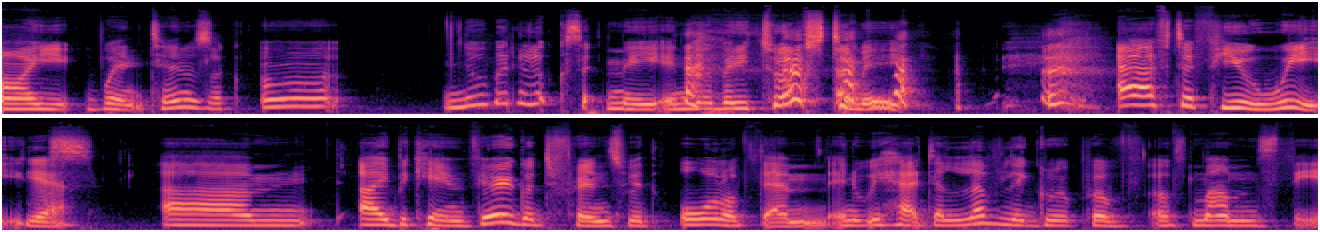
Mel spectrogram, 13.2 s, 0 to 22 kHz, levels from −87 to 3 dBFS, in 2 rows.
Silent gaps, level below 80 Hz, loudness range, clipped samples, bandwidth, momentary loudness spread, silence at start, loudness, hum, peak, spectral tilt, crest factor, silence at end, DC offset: none; -50 dBFS; 4 LU; under 0.1%; 17 kHz; 10 LU; 0 s; -19 LUFS; none; -2 dBFS; -4 dB/octave; 18 dB; 0 s; under 0.1%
